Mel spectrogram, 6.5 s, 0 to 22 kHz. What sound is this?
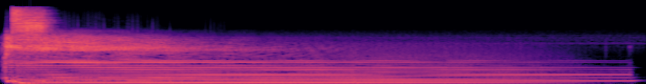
10 Bb death metal guitar hit
Guitar power chord + bass + kick + cymbal hit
